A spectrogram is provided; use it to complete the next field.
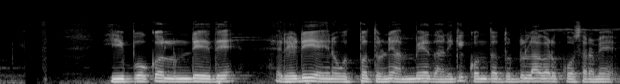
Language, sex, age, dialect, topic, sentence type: Telugu, male, 31-35, Southern, banking, statement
